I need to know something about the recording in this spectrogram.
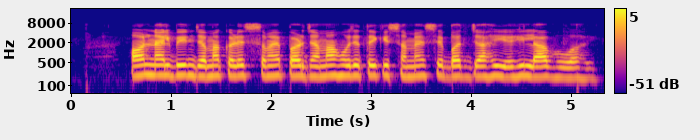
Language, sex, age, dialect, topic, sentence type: Magahi, female, 31-35, Western, banking, question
